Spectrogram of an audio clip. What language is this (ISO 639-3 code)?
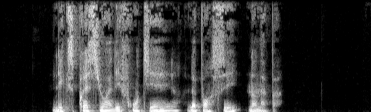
fra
